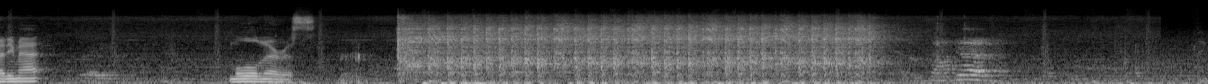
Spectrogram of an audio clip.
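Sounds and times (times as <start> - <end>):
car engine cranking and running: 4.0 - 9.0.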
